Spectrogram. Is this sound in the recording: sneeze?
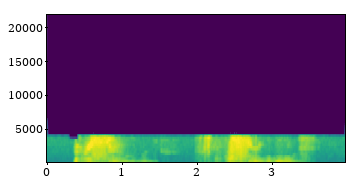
yes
